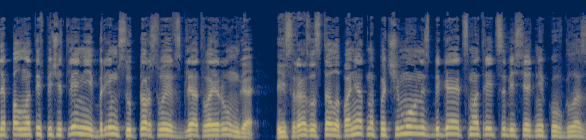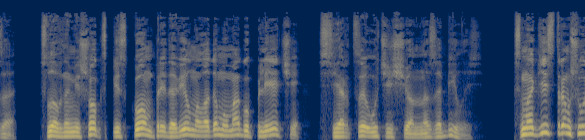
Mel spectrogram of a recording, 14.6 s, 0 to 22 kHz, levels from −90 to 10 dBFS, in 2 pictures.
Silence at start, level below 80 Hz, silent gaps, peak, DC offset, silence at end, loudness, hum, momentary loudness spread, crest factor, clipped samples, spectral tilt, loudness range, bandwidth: 0 s; -54 dBFS; 7.54-7.82 s, 11.22-11.29 s, 13.40-13.73 s; -2 dBFS; 0.1%; 0 s; -18 LUFS; none; 8 LU; 16 dB; under 0.1%; -5.5 dB/octave; 3 LU; 15.5 kHz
